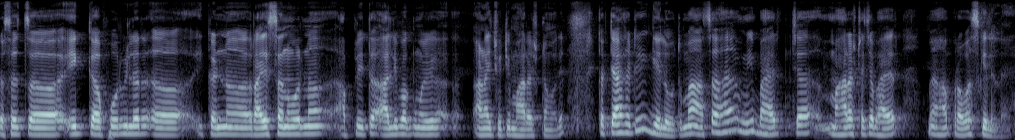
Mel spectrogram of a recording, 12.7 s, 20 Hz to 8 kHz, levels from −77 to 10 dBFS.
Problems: none marked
